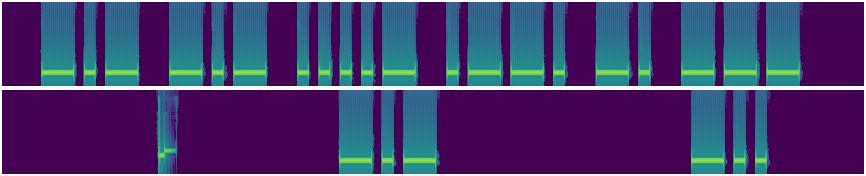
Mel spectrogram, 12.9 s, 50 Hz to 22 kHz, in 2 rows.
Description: Morse code, heard as a keyed tone, about 15 wpm, spaced as for 10 wpm, 700 Hz. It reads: KK4PNO KD
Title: USA Call Signs - 6 Characters - 8x Character Spacing - 15wpm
